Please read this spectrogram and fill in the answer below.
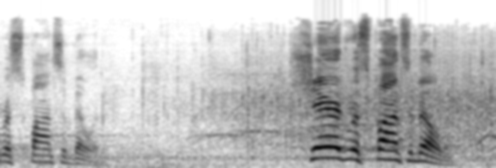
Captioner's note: applause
